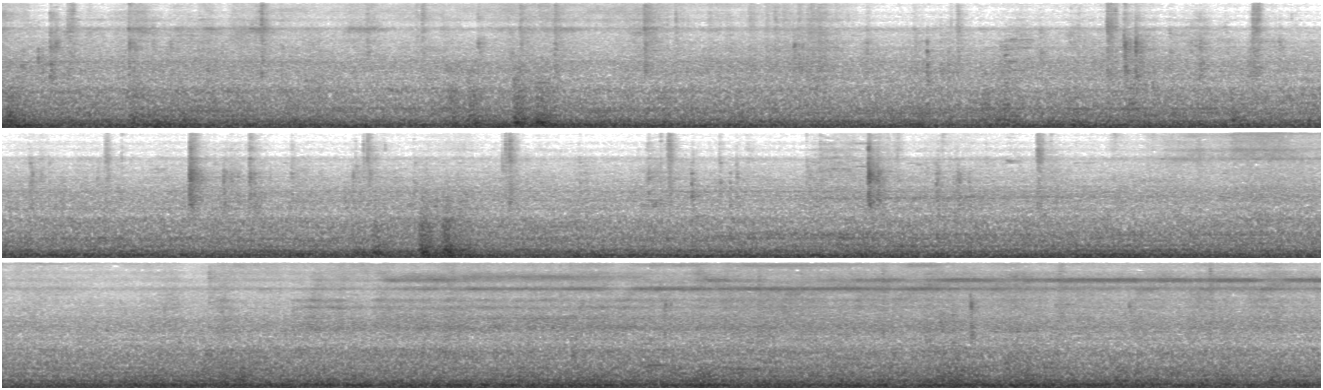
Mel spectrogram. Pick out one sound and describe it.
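Wheels click and clatter over rail joints.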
